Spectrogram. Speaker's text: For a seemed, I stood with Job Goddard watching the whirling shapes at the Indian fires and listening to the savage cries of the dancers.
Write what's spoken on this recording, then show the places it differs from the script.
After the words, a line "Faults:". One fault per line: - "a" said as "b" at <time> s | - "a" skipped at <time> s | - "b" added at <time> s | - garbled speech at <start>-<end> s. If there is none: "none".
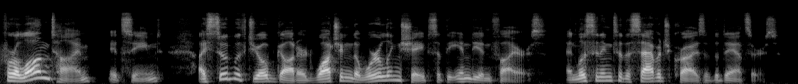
For a long time, it seemed, I stood with Job Goddard watching the whirling shapes at the Indian fires and listening to the savage cries of the dancers.
Faults:
- "long time it" added at 0.2 s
